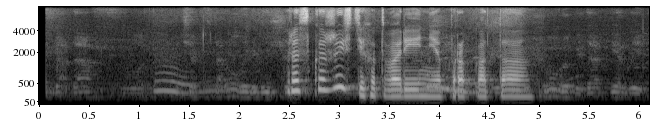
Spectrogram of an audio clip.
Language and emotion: Russian, sad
